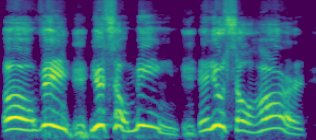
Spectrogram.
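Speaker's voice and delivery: high, loud whiny mock complaint; loud, high mock-crying viewer voice; mocking whiny chat. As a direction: whine it like a hurt fan. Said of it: "some of you in the chat".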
